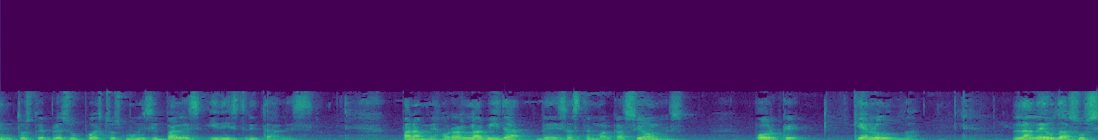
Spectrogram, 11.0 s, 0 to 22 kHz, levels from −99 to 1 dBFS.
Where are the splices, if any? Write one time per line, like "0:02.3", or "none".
none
